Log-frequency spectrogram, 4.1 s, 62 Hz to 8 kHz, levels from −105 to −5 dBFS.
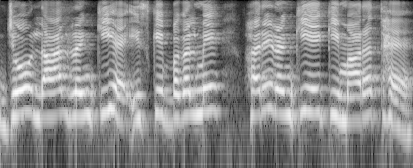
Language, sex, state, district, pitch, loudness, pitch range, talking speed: Hindi, female, Bihar, Bhagalpur, 285 Hz, -14 LUFS, 270-305 Hz, 205 wpm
